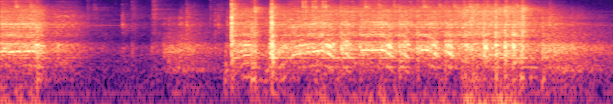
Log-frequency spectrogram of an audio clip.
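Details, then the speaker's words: Abarth Punto Evo bought as a non-runner, oil present, cam belt on and tight, cranking seemed to lack compression: steady starter churn for a few seconds, then ragged catches and a brief rise as it nearly starts; cause not confirmed. "What the hell? It just tried to start."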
